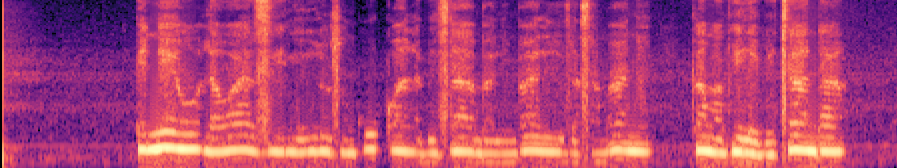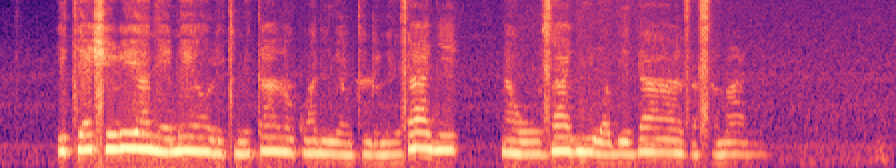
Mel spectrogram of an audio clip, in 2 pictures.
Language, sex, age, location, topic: Swahili, female, 18-24, Dar es Salaam, finance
